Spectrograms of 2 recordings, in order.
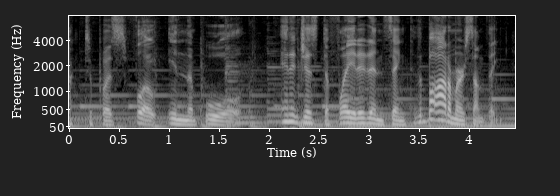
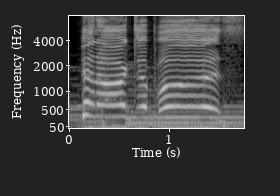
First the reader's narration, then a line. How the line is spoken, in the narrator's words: shouted Julius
